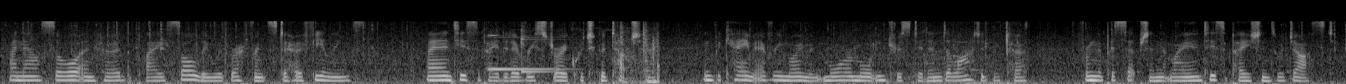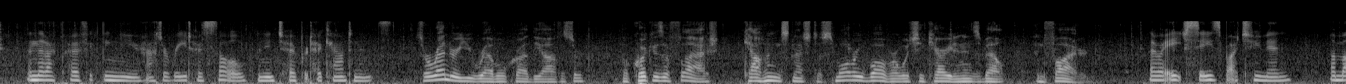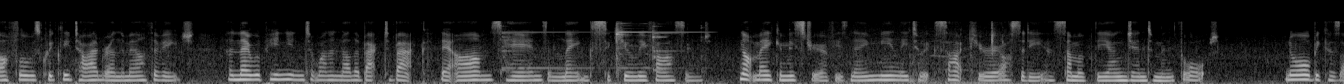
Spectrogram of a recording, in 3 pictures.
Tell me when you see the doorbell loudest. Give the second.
5 s.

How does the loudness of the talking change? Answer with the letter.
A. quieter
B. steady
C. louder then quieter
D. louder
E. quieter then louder
B.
